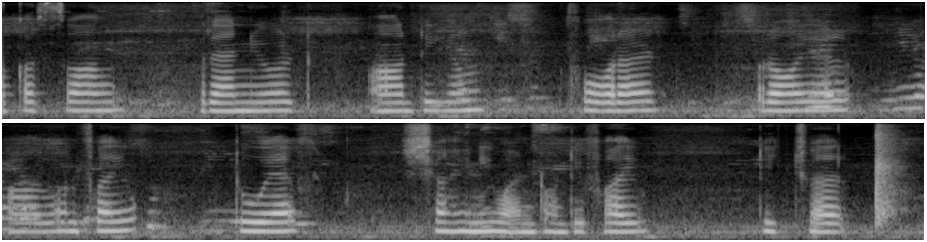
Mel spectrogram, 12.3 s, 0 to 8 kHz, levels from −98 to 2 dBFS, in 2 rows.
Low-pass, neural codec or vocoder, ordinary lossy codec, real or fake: none; none; none; real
